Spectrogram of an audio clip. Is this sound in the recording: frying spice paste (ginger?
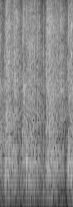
no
